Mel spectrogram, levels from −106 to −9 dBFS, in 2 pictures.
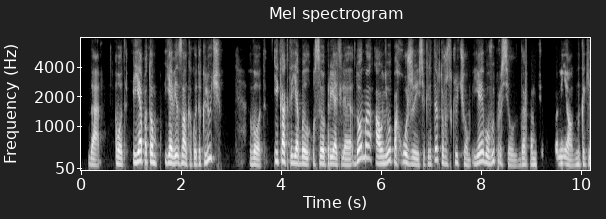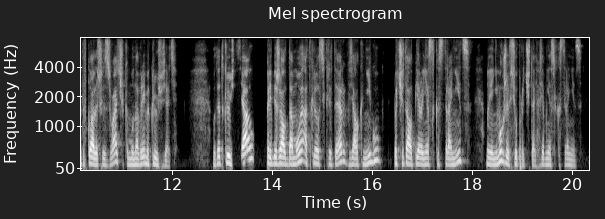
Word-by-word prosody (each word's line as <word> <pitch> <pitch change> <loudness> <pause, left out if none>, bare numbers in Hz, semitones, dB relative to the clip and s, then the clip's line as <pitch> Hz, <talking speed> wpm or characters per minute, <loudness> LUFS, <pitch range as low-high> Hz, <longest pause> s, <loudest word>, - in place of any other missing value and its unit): Да. 135 -5 -1 0.3
Вот, 150 -4 +2
и 185 - 0
я 220 +3 +9
потом 190 -5 +2
я 175 -1 +6
ведь 170 +1 +3
знал 165 -2 +3
какой 135 +1 -3
это 150 - -4
ключ, 250 - -1 0.6
вот, 140 -4 -1
и 210 -2 +1
как-то 205 -5 +5
я 165 -1 +5
был 150 -3 +3
у - - -6
своего 155 -2 +3
приятеля 140 -4 +1
дома, 275 - +3
а 155 -2 +5
у - - +4
него 200 +9 +1
похожий 155 - 0
секретер, 150 - -4
тоже 165 -5 -4
с 130 - -13
ключом. 155 -8 -6
И 150 - -12
я 180 +5 +3
его 195 -5 +2
выпросил, 155 - -4
даже, 130 +3 -6
по-моему, 135 -1 -4
на - - -24
чё-то - - -29 0.2
поменял, 150 -5 -1
на 135 +1 -6
какие-то 145 -1 -6
вкладыши 135 -4 +3
из 125 -2 -5
жвачек, 165 +1 -3
ему 130 0 -2
на 135 0 0
время 150 0 -1
ключ 140 -5 -4
взять. 115 0 -13 0.7
Вот 130 - -9
этот 155 - -2
ключ 170 -3 +4
взял, 235 +9 +4 0.2
прибежал 150 -1 +4
домой, 150 +10 +2
открыл 160 -8 -2
секретер, 145 +8 -3
взял 135 -4 -2
книгу, 185 - -3 0.2
почитал 155 -2 +1
первые 140 0 0
несколько 135 0 -6
страниц, 155 - -3 0.3
но 145 - -2
я 135 - +1
не 135 - -1
мог 215 - +4
же 150 - +1
всю 140 +2 -3
прочитать, 115 0 -8
хотя 140 - -7
бы 135 - -7
несколько 130 -2 -8
страниц. 125 -5 -9
150 Hz, 210 wpm, -22 LUFS, 135-175 Hz, 0.7 s, я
